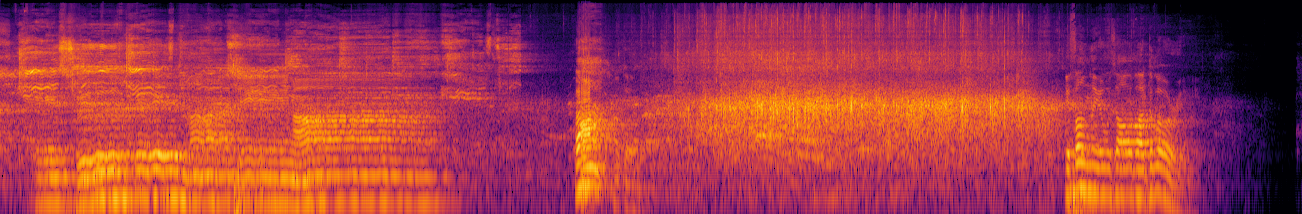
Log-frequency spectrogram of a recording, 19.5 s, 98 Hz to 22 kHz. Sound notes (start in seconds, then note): 8.6 sighing; 8.6 audience applauding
